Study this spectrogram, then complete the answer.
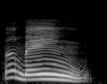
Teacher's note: Quando a gente fala também, você já reparou que sai um I nessa pronúncia? Também. Sai um I nessa pronúncia. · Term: ditongo nasal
